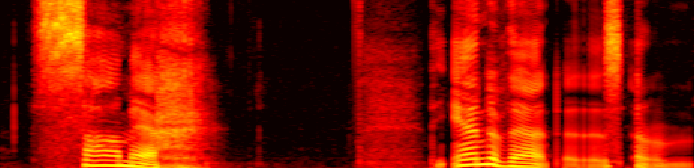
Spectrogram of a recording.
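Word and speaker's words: ס: Next comes our letter Samech. The end of that name of the letter has that chet sound. Samech. Repeat after me. Samech. Note that the sound of the Samech letter is the s sound, the s sound.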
